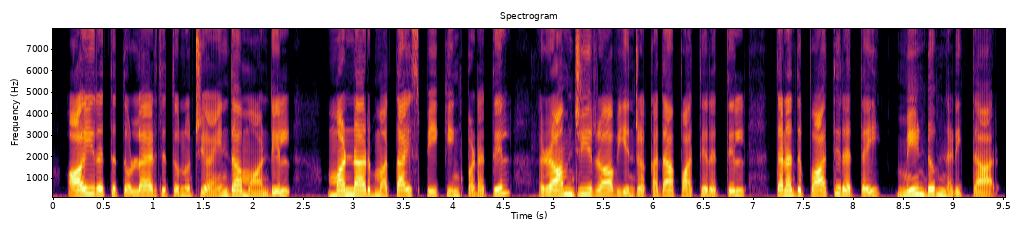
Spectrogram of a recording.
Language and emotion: Tamil, neutral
